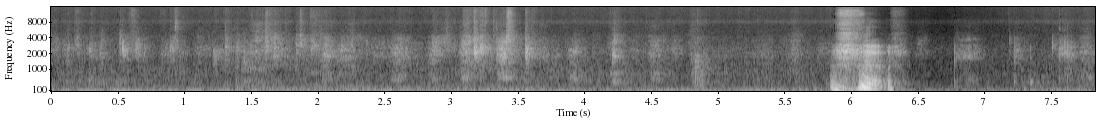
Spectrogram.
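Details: Two dogs, Riley the 10-week-old Siberian Husky puppy and Will the year-old German Shorthaired Pointer, tussle for dominance at home. Soft rhythmic panting builds, then a sudden loud yelp-like burst near the end before quieter breathing.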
